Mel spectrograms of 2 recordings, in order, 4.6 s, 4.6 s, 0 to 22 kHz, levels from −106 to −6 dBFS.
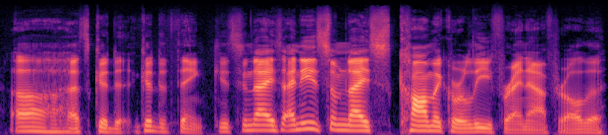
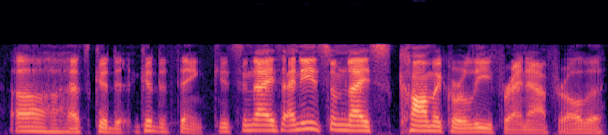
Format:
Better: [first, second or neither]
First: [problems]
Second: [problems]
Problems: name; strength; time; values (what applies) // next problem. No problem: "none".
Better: first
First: none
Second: garbled, watery; badly; nothing above 5.5 kHz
